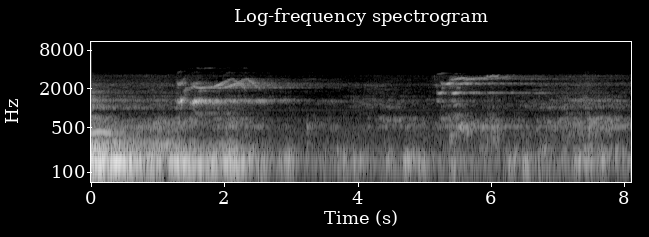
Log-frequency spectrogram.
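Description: A whale sings drawn-out tonal notes that swoop up and down over a deep underwater rumble.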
